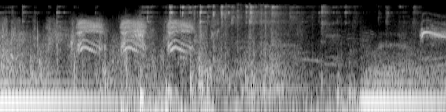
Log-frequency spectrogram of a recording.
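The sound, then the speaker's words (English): A bird held in a dog's mouth squawks three times in quick, harsh succession, loud, over a steady low rumble, followed by quieter background noise. “Drop that bird, young lady. Drop it.”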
